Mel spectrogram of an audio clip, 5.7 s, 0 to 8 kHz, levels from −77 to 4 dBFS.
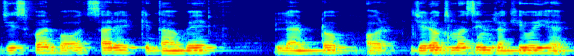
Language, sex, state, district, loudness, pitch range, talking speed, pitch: Hindi, male, Jharkhand, Ranchi, -18 LUFS, 105-110 Hz, 125 wpm, 105 Hz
